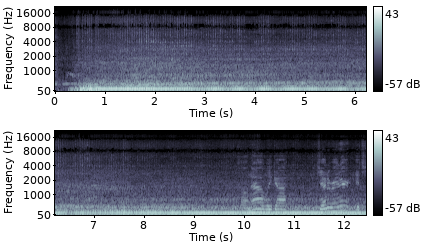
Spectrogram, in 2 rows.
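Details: Generator remotely started from the Victron touchscreen/Cerbo GX to charge EG4 batteries: catches within a second and settles into a steady, even hum with no surging or hunting; starts and runs normally.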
